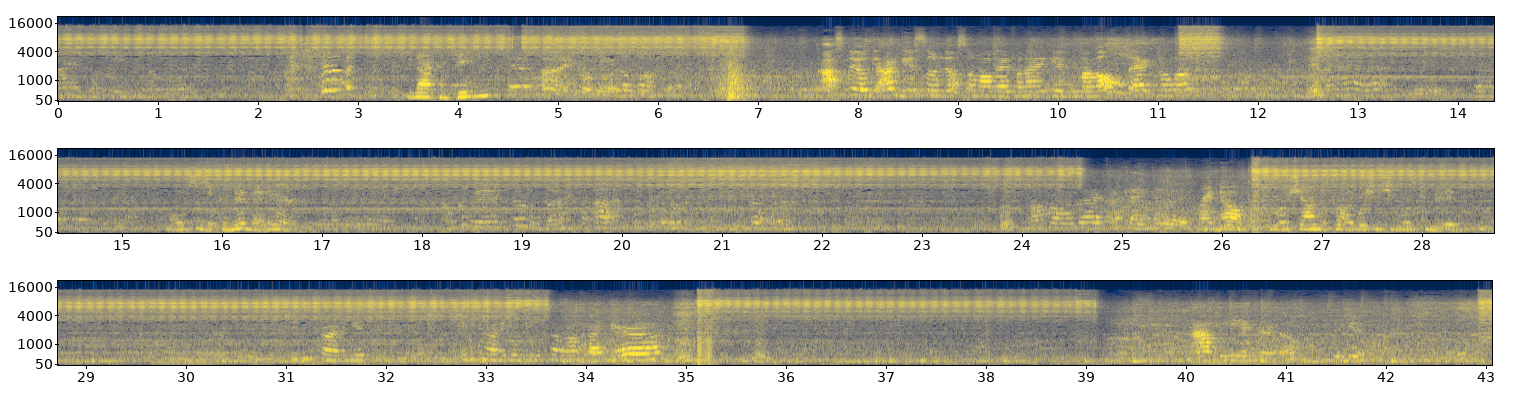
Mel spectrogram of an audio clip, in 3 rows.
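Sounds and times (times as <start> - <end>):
tattoo machine buzzing: 0.0 - 7.0, 11.1 - 11.7, 12.5 - 24.7, 26.0 - 41.0, 42.7 - 43.0.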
